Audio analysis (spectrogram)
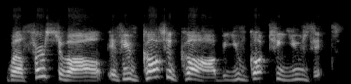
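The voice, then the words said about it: Poor put-on British accent. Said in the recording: “his British... I'm doing terrible at British accent”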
